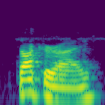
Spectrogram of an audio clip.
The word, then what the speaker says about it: Sakurai: But so the playing stand, Sakurai. That's how you say his name, right? – Sakurai.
